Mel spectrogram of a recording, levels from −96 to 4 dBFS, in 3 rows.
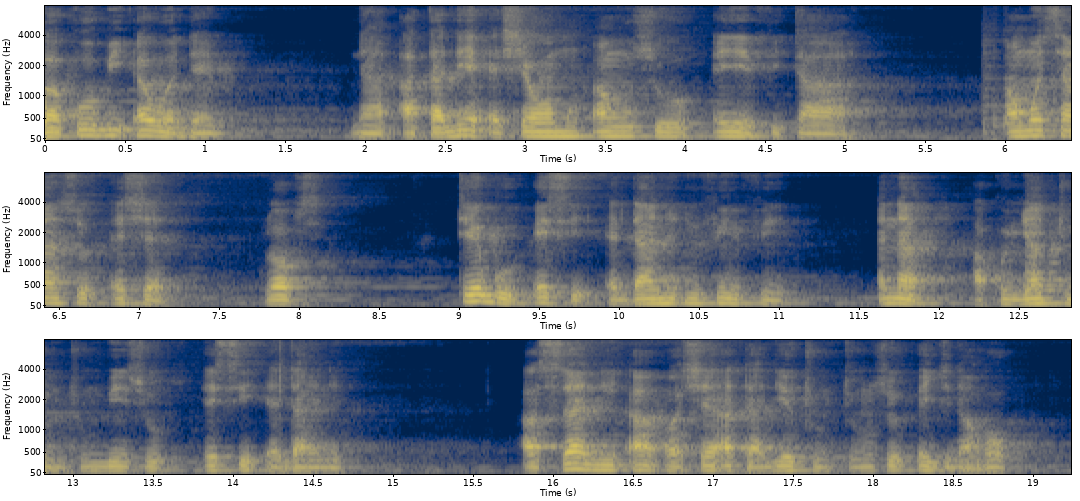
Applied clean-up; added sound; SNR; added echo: neural separator model SepFormer DNS4.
